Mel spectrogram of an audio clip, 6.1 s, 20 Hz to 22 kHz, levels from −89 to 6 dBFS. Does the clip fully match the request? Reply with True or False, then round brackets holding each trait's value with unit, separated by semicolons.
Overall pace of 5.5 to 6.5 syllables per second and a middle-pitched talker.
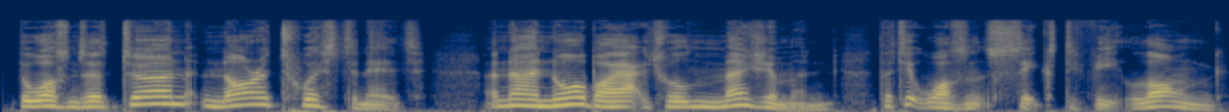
False (5.0 syllables/s; 150 Hz)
